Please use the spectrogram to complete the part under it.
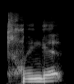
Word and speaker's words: Tlingit: But before you left to go to Glacier Bay, all of you met with a woman from the local, I don't know if I'll get the pronunciation right, but Tlingit tribe. – Very close.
